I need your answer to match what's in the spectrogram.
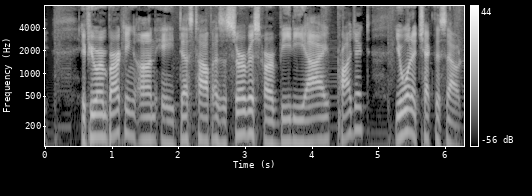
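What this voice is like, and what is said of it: Slightly off, sick-sounding voice. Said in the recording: “I'm sorry if my voice is a little bit off. I am sick again.”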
